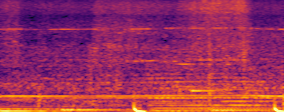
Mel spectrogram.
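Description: A vacuum cleaner runs in another room as a carpet is about to go down in a ham radio shack under cleanup, giving a steady, muffled drone with a few brief knocks nearby.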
